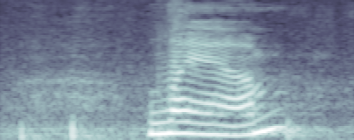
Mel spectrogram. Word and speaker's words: lamb: Lamb. Lamb. Now remember, the B is silent. No sound, just lamb.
